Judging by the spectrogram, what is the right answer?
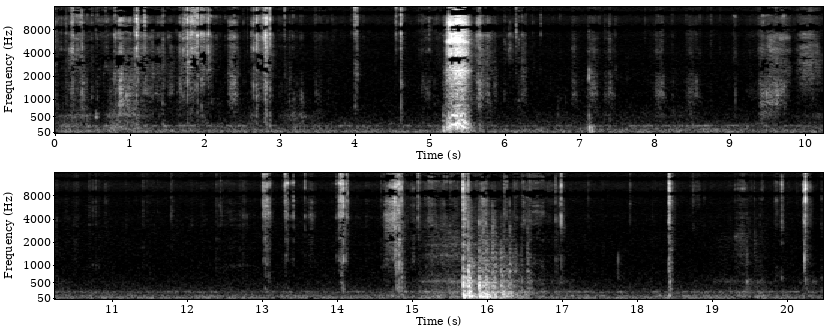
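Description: Scissors snipping through folded, glued printer paper in short, scattered cuts, with paper rustling as it is handled; two louder crunches come about five seconds in and near sixteen seconds.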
